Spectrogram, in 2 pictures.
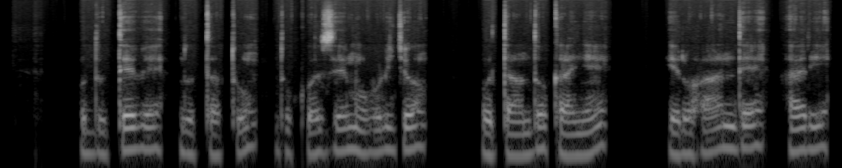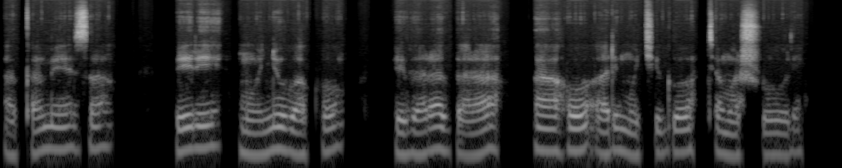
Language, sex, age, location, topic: Kinyarwanda, female, 25-35, Kigali, education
